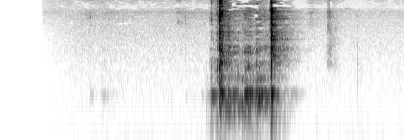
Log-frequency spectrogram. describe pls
Jar lid
closing a jar
close, jar, kitchen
